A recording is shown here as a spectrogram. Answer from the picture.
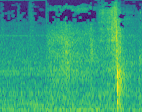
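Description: Cleaver chopping through ground raw meat and striking a plastic cutting board, with one sharp knock near the end.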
